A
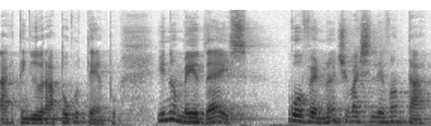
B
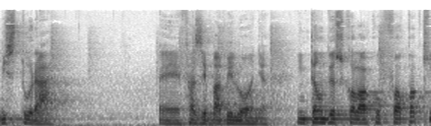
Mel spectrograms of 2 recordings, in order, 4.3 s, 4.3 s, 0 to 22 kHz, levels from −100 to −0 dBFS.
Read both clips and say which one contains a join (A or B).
A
